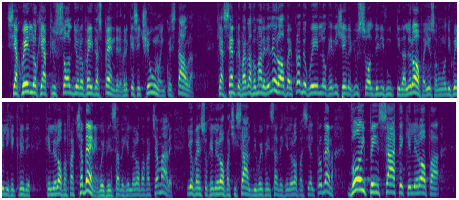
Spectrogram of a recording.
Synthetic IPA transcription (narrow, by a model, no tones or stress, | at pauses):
siːakwelːok̟eapːjusːɔld̪iɛwɾopɛːid̪aspɛnd̪eɾeperkːesːet͡ʃːɛuːnoiŋkwest̪awla̰ | keasːɛmpɾeparlaːt̪omaːled̪elːewɾɔːpaɛpːɾɔːp̬ɾjokwelːokerːit͡ʃeːvepjusːɔld̪id̪it̪ut̪ːid̪alːewɾɔːpaiːosɔːnounod̪ikwelːik̟ekːɾeːd̪e | k̟elːewɾɔːpafat͡ʃːabɛːnevojpensaːt̪ekelːewɾɔːpafat͡ʃːamaːle | iopɛnsokelːewɾɔːpat͡ʃisalvivojpensaːt̪ekelːewɾɔːpasiːailpɾoblɛːmavojpensaːt̪ek̟elːewɾɔːpa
